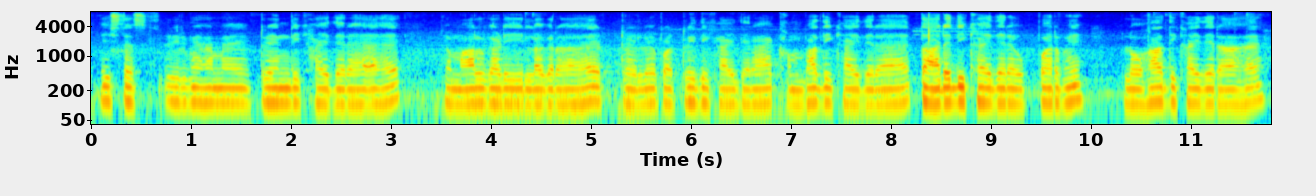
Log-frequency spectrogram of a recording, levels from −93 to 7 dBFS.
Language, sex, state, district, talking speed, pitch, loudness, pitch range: Hindi, male, Maharashtra, Dhule, 190 wpm, 110 Hz, -22 LUFS, 105-115 Hz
